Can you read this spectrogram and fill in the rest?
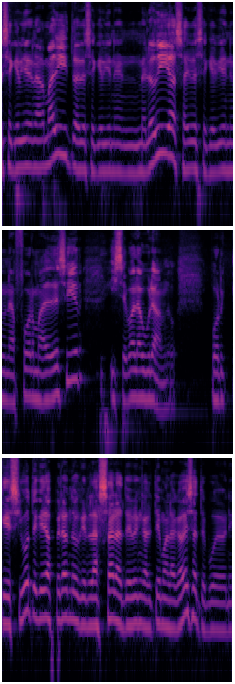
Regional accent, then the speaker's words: Buenos Aires, Argentina; somos en principio de La Loma, de ahí de 21 y 40, de 20 y 34, de esa zona, Plaza Escuénaga, Plaza Güemes

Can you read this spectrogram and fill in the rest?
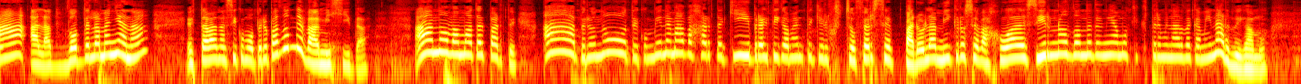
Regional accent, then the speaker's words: Chile; igual como a mí me pasa de que yo soy chilena

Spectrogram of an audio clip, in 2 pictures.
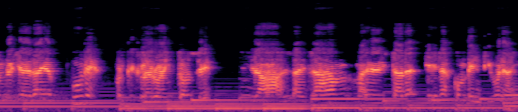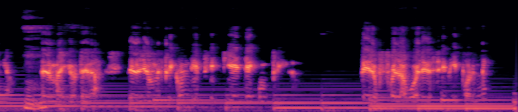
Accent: Arcos de la Frontera, Andalusia, Spain; En Arco, en mi pueblo, en Arco de la Frontera, donde hoy tengo calle y donde hoy soy una mujer muy respetada y muy querida.

